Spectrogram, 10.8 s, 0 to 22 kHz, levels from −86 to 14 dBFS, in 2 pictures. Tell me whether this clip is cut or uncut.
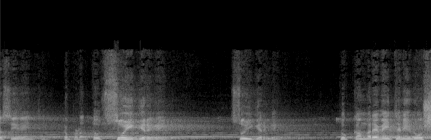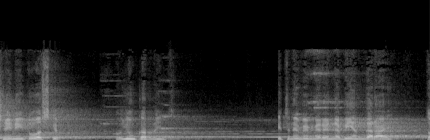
uncut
